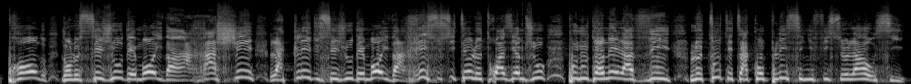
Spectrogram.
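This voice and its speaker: A high-pitched man delivers a sermon to a congregation. He asks questions and repeats refrains. His voice sinks to quiet, low phrases and then rises into raised, near-sung lines. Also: expressive, normal speed, hardly any pauses. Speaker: preacher.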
